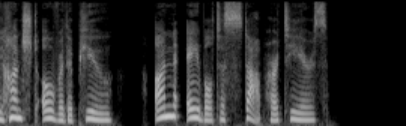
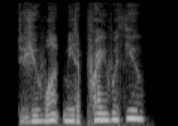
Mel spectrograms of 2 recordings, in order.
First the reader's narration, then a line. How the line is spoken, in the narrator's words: whispered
